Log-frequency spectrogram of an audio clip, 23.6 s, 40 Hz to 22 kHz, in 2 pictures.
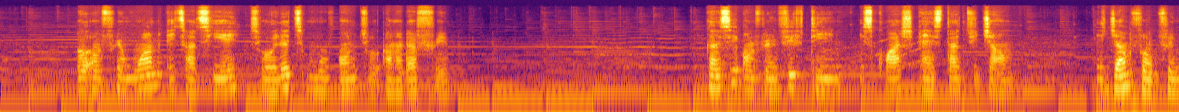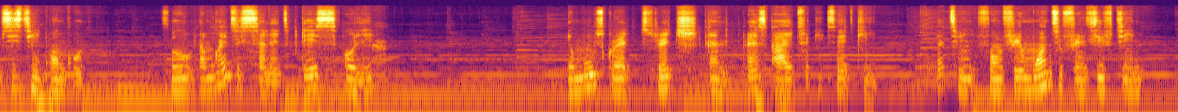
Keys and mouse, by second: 2.7-6.9 middle drag, 9.4 click, 11.3 Right, 12.2 Left, 13.4 shift+click, 13.8 click, 14.8 shift+drag, 15.7 click, 17.3 click, 19.3 i, 20.9-23.5 drag.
